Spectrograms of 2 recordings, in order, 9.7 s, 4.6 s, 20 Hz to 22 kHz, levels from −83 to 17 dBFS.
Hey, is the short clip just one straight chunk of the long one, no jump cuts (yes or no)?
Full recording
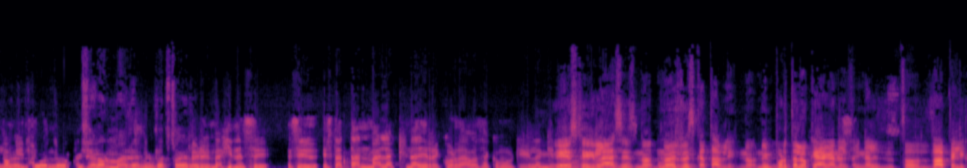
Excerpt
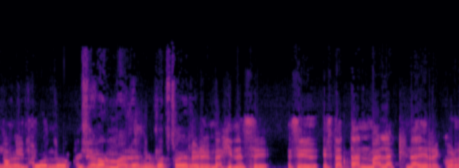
yes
